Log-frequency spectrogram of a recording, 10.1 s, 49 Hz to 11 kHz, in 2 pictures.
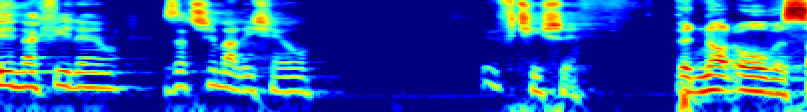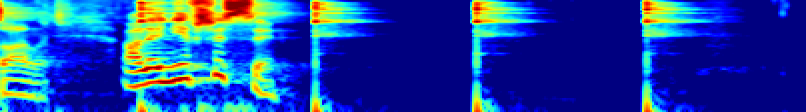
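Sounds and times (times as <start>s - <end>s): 
speech: 0.0s - 2.0s, 3.0s - 6.9s
hammer striking metal with ringing blows: 5.8s - 10.0s.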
